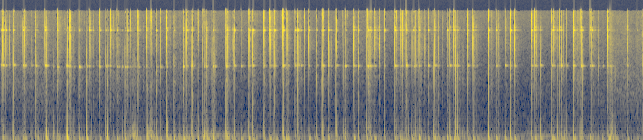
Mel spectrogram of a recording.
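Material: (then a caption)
Glass. A small black glittery glass perfume bottle with a black plastic cap is held in one hand and tapped and scratched with long nails. The result is a fast, continuous stream of short, sharp clicks and taps with scratchy bursts between them. Each tap dies away almost immediately.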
